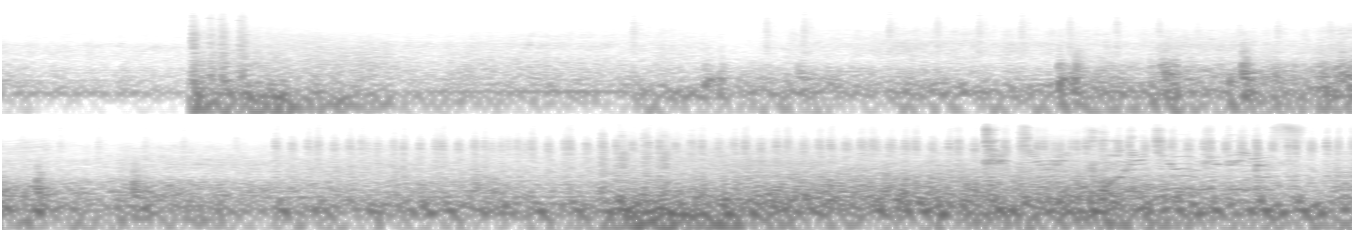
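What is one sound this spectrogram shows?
Shells explode with rumbling blasts.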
